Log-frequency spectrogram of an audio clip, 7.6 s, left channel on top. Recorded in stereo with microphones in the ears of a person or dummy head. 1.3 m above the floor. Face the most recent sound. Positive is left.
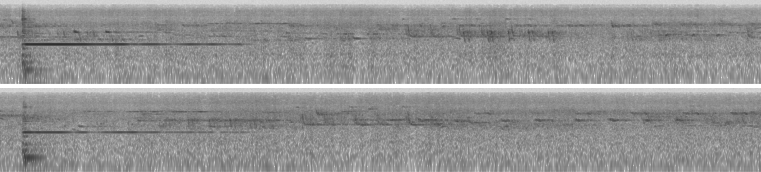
turn(degrees=80)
